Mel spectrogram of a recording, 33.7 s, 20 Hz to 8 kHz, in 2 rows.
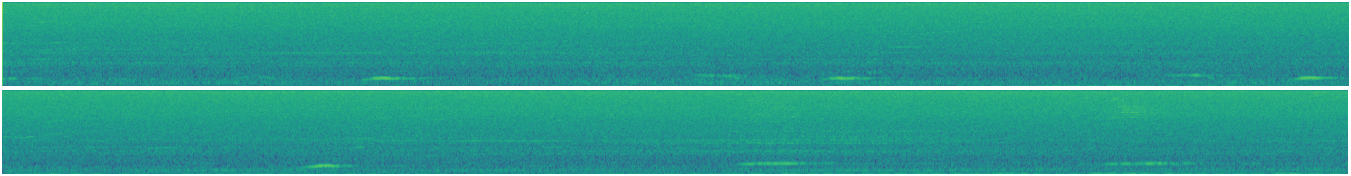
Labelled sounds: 11.1	11.5	humpback whale, 1.5 to 1.7 kHz
17.0	17.3	humpback whale, 1.4 to 1.5 kHz
30.8	31.1	humpback whale, 3.7 to 3.8 kHz

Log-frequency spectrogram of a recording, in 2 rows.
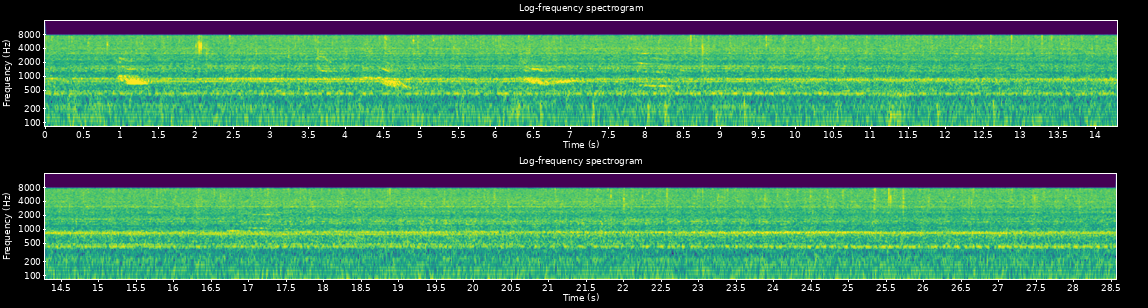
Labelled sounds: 1.0	1.4	humpback whale, 0.78 to 1.1 kHz
3.7	3.9	humpback whale, 1.2 to 1.4 kHz
7.9	8.1	humpback whale, 1.8 to 2.0 kHz
17.1	17.4	humpback whale, 2.0 to 2.2 kHz

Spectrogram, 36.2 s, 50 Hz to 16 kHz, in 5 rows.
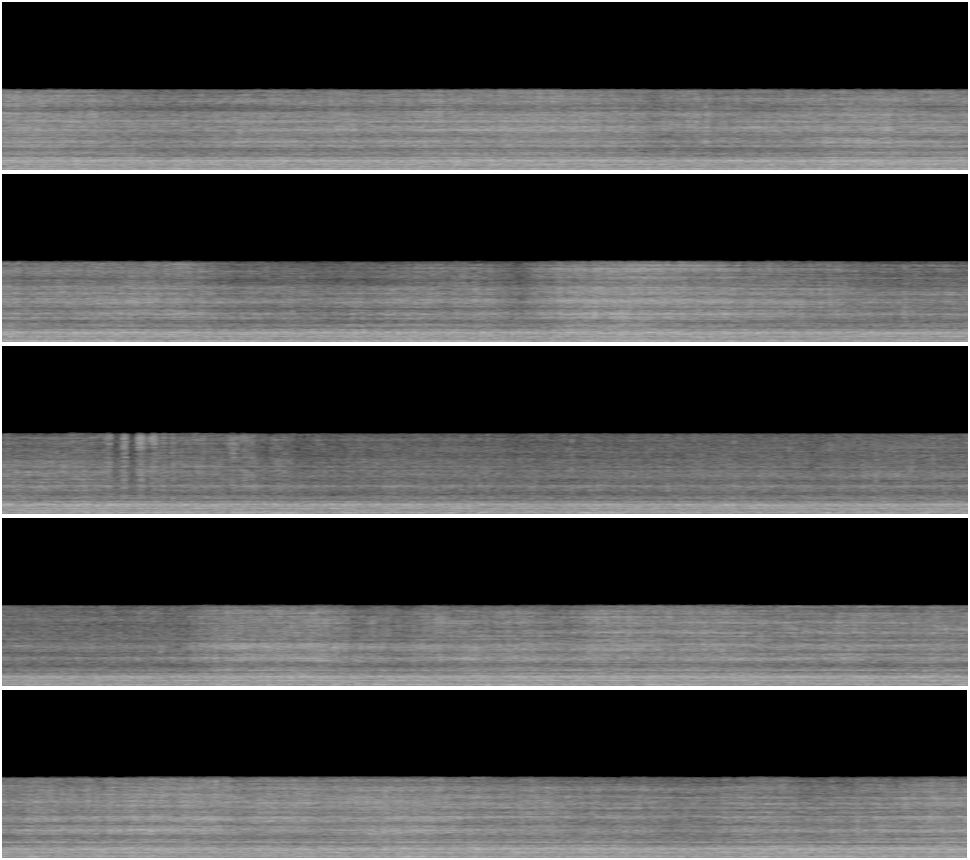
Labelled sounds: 2.4	2.7	vessel noise, 7.2 to 7.4 kHz
14.2	14.5	vessel noise, 3.1 to 3.3 kHz
28.8	29.0	vessel noise, 5.3 to 5.7 kHz
31.6	31.9	vessel noise, 6.4 to 6.5 kHz

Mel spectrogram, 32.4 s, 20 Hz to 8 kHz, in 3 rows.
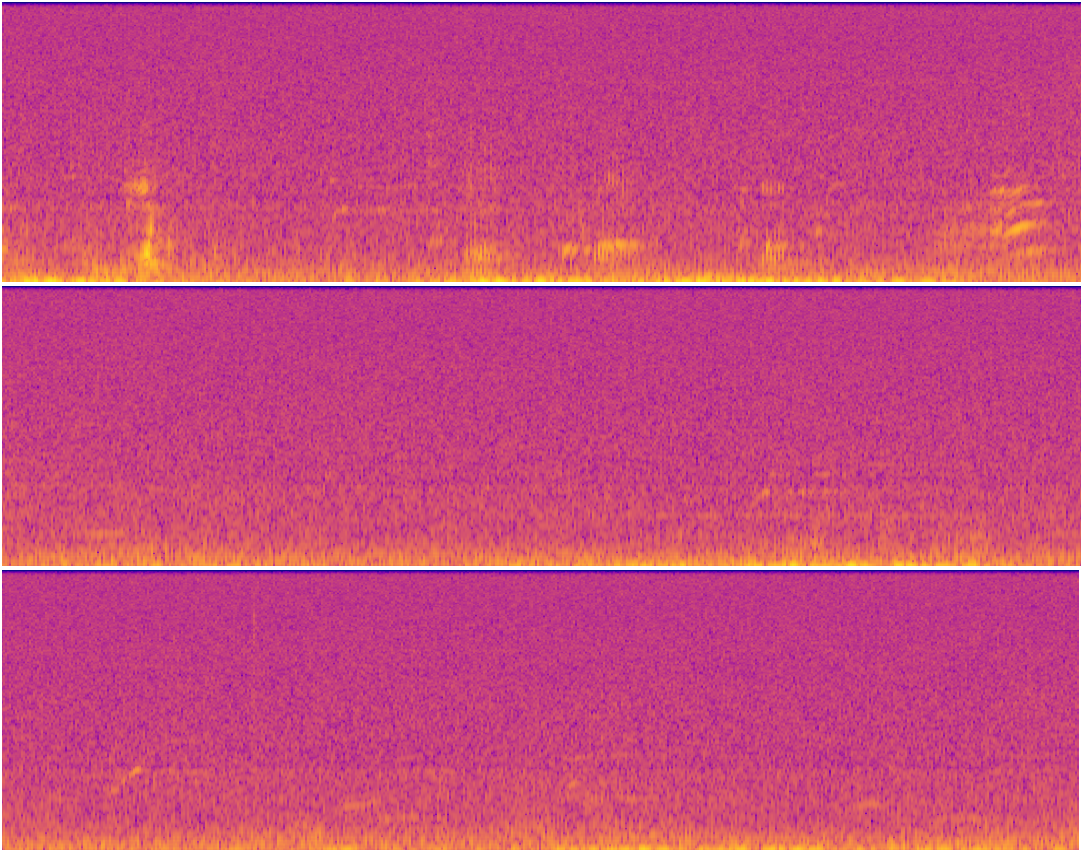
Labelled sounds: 1.2	1.5	humpback whale, 0.86 to 1.1 kHz
9.9	10.3	humpback whale, 0.83 to 1.0 kHz

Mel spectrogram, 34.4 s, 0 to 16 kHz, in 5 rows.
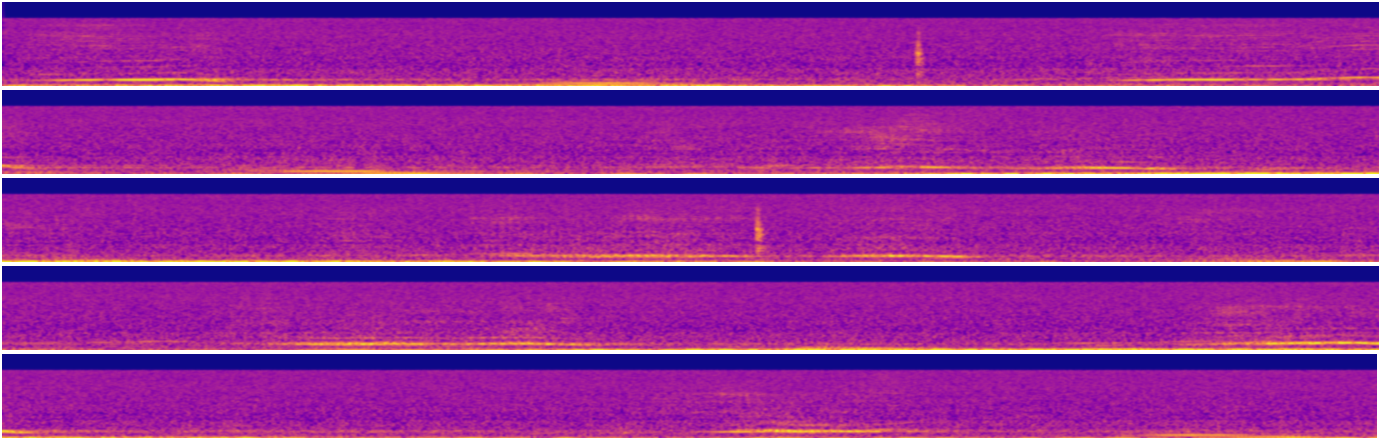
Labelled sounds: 0.3	0.8	humpback whale, 1.1 to 3.5 kHz
5.6	6.9	humpback whale, 0.80 to 3.9 kHz
16.9	17.2	humpback whale, 2.3 to 2.6 kHz
31.0	31.3	humpback whale, 2.4 to 2.8 kHz

